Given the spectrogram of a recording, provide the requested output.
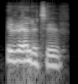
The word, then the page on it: irrelative: Indian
